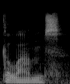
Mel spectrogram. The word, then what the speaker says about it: Glamis: nearby glams glams Castle spelled Glamis but pronounced glams and that's been the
